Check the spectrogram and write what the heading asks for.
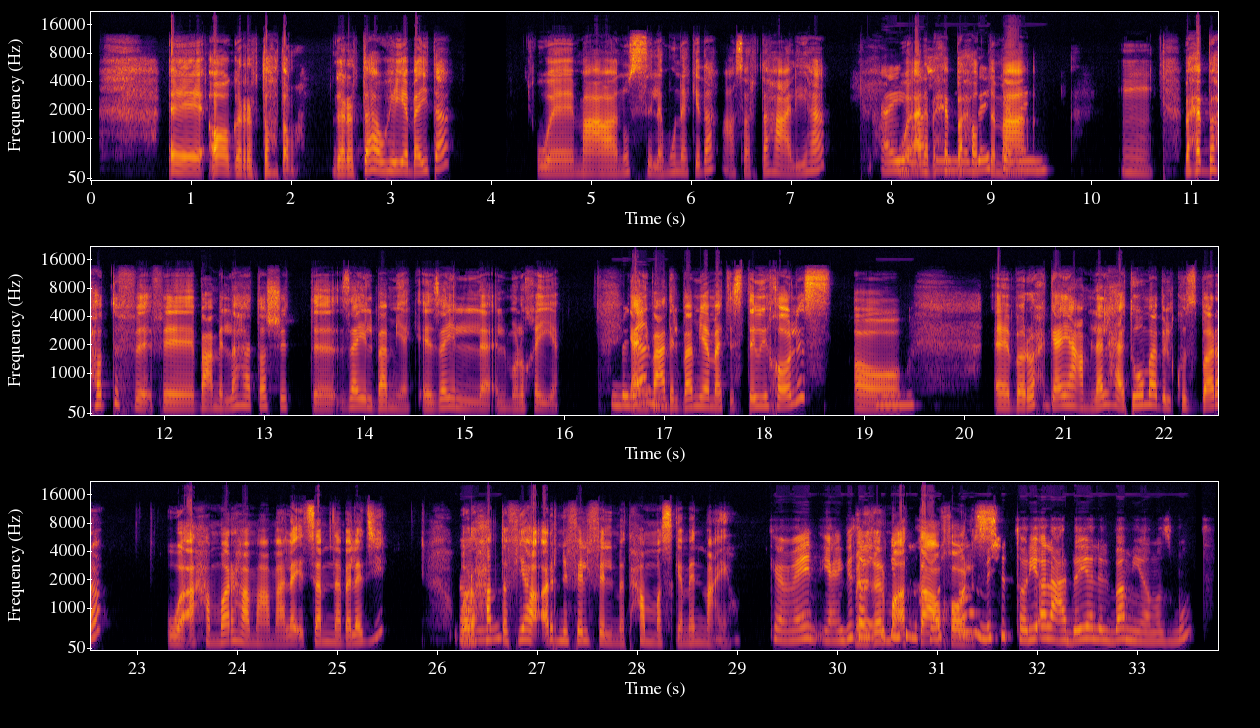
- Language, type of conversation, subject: Arabic, podcast, إيه أفكارك عشان تحوّل بواقي الأكل لأطباق شكلها حلو وتفتح النفس؟
- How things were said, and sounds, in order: other noise; tapping; distorted speech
